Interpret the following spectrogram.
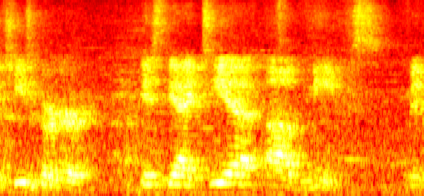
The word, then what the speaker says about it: meme: In English it isn't pronounced meme, it isn't pronounced, there actually is a French word named meme, but it's intended to rhyme with the word gene.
